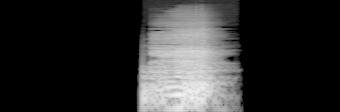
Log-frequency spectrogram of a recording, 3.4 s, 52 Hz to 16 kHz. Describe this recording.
crackle of a wooden floor. recorded with zoom h4n
wood, foley, floor, crackle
